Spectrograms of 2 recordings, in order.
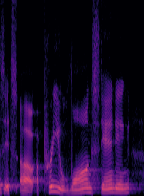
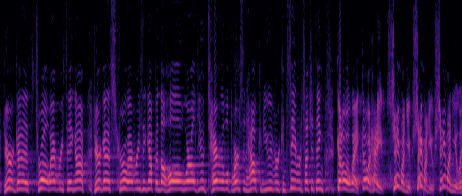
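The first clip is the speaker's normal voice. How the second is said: much higher, louder mock outraged shouting; imitated yelling; 11 semitones higher, 6 dB louder than usual. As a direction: ham up an indignant scolding crowd. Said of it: "They'd start yelling".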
